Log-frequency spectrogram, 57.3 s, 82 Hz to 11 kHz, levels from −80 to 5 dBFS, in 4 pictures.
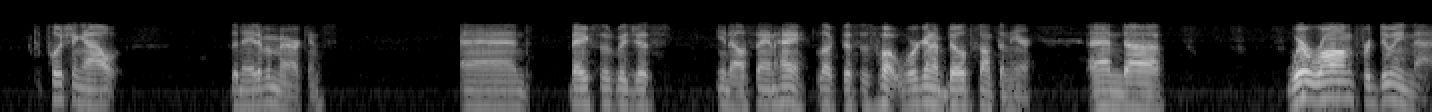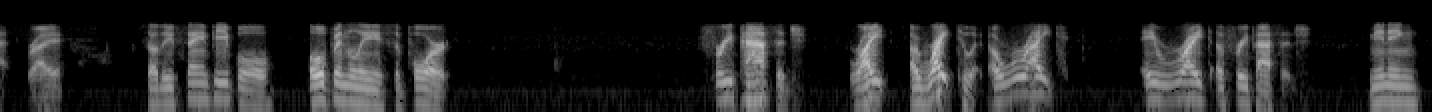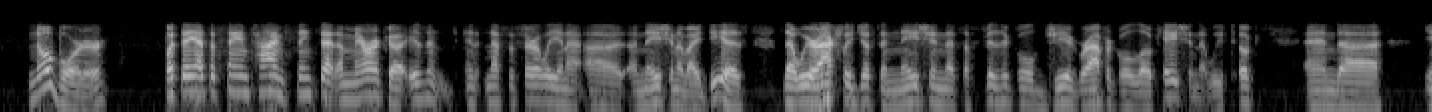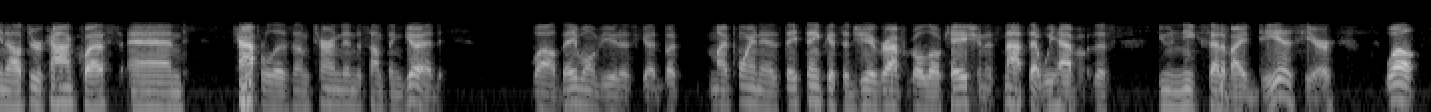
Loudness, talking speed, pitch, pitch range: -25 LUFS, 135 wpm, 120 Hz, 105-135 Hz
